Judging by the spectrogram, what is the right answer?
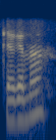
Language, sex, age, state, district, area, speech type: Punjabi, male, 18-30, Punjab, Patiala, urban, conversation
